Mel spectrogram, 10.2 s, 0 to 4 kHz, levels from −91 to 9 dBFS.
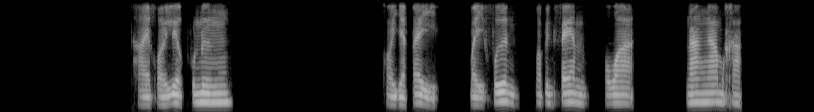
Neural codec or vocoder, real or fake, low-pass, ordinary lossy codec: codec, 16 kHz, 16 kbps, FunCodec, trained on Chinese and English, 50 frames a second; fake; 3.6 kHz; none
